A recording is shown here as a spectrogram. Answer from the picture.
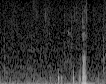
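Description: A pause in a man's speech: a steady low hum with a few faint, short mouth sounds about a second in. Near the end he starts speaking again.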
